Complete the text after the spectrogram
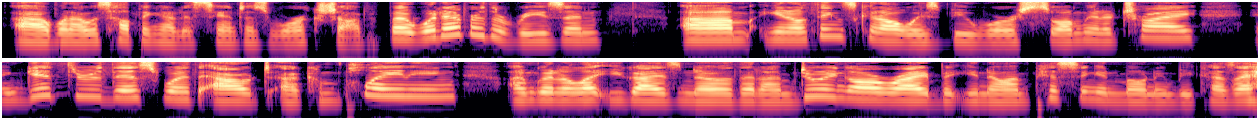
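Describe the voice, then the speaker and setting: A middle-aged woman hosting her own podcast, talking casually and candidly, her voice hoarse and gravelly from a cold, laughing easily. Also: medium pitch, dry recording, clean studio sound. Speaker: podcast host. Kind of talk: solo podcast talk.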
